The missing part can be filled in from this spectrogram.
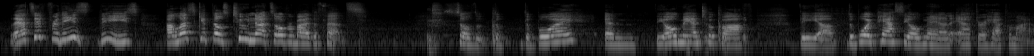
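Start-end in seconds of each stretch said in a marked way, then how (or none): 0.1-4.5 put-on very loud, booming voice. Telling a story, the older boy in a graveyard calls out: very loud voice. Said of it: "says in a very loud voice".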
